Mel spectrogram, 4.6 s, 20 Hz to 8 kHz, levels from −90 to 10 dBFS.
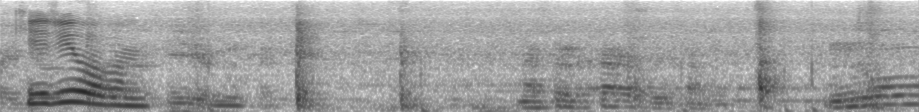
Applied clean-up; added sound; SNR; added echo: none; none; none; none.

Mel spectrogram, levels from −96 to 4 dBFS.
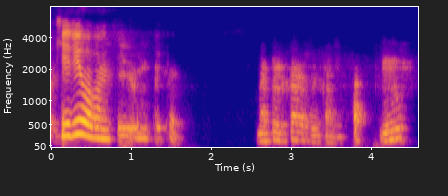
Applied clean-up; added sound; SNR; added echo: neural mask model Resemble Enhance denoiser.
